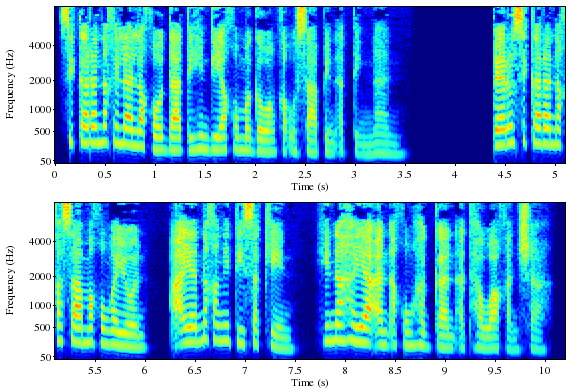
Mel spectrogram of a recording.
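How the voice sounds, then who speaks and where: A woman's voice: medium pitch, sing-song, normal speed, a little mellow, no room sound, clean studio sound, natural voice. A woman with a Filipino accent reading the part of a devoted, tender husband in a romance audiobook, earnest and sentimental.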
